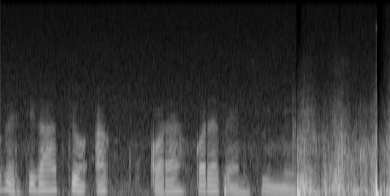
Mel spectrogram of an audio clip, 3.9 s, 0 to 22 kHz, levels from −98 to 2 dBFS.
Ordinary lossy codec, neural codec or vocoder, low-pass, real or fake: none; none; 19.8 kHz; real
